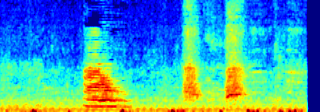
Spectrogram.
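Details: Domestic cat from a funny cat compilation making one short, harmonic meow that slides downward, amid soft thumps, faint hiss-like bursts and quiet background sounds.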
